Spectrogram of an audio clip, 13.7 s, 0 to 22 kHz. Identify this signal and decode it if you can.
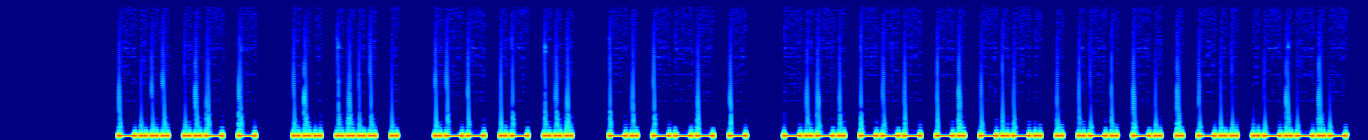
Morse code, heard as a keyed tone, about 22 wpm, 700 Hz. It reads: BUT SHE WAS NOT CONCERNED.
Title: Sentences from Top 1000 Words - Review Part 6 - 22wpm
